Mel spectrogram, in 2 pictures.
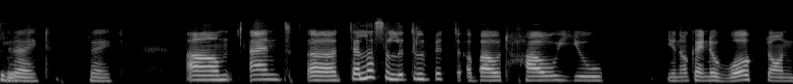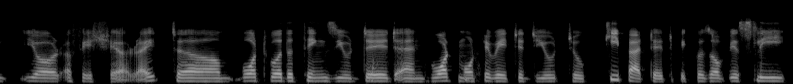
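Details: Adult woman, interviewer; normal speech.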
